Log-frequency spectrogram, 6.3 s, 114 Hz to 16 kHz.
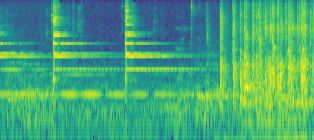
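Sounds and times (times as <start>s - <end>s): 
hospital bell being rung: 0.0s - 4.1s
lively applause: 4.1s - 6.2s.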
